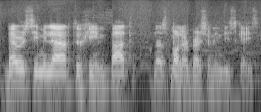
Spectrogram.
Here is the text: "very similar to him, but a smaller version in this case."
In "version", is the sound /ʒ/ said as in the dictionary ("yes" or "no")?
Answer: no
